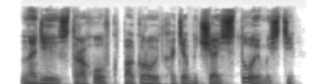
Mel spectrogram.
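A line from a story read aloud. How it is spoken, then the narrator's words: Pleased grumble. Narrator (Russian): проворчал Фома, но казался до нельзя довольным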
